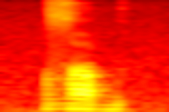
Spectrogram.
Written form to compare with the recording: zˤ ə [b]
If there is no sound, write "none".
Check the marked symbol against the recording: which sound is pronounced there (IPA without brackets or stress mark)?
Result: b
